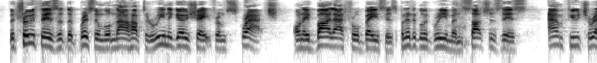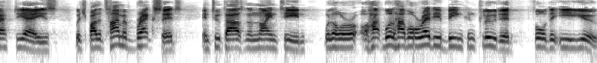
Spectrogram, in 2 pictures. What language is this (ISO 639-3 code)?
eng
